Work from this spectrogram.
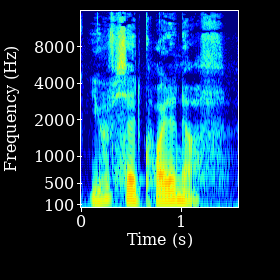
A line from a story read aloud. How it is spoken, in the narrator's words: continued Dick calmly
